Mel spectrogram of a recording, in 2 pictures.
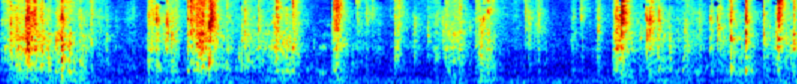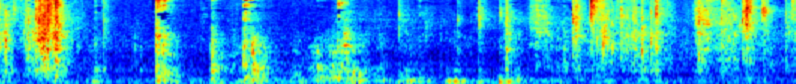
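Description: A bag of stuffing mix being worked open by hand, its material crinkling and rustling in irregular sharp crackles.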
